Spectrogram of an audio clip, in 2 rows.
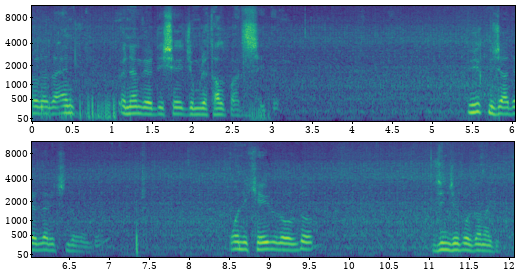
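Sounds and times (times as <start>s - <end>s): street background rumble: 0.0s - 12.0s.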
